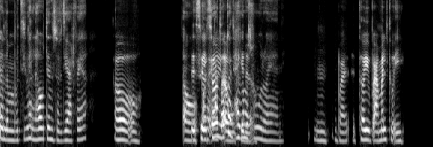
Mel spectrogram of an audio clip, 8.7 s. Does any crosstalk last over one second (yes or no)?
yes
